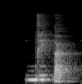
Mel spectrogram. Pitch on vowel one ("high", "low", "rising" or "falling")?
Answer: high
